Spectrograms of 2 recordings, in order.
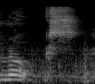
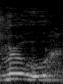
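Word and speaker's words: roux: time I made it I said rocks. So I thought I will find out exactly what it is pronounced. And it says ru that that rhymes with moo.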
